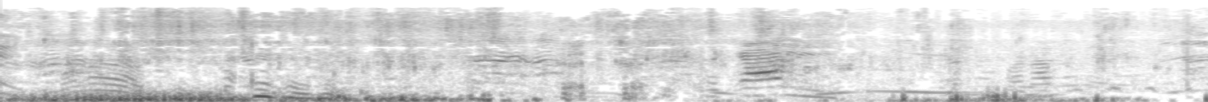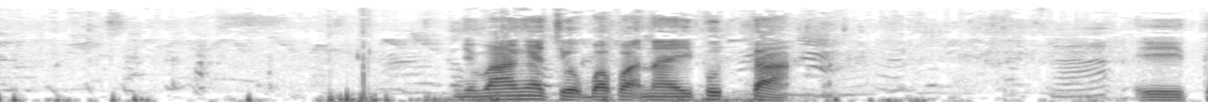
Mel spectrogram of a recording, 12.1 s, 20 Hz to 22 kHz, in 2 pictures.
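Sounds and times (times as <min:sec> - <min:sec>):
person laughing: 0:01.2 - 0:01.7.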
